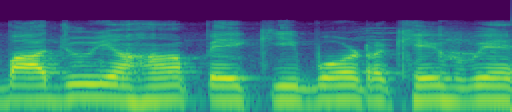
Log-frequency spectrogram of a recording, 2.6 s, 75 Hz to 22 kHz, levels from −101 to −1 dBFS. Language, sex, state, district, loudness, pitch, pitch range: Hindi, male, Haryana, Rohtak, -17 LUFS, 140 Hz, 140-145 Hz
